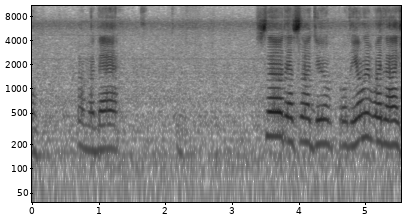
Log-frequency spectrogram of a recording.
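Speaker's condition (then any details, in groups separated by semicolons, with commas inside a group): Spinal muscular atrophy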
